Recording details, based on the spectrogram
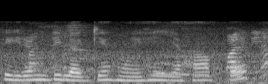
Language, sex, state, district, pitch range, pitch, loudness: Hindi, female, Punjab, Pathankot, 180-210 Hz, 195 Hz, -16 LUFS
